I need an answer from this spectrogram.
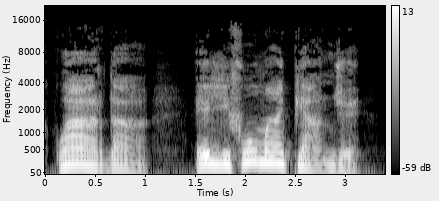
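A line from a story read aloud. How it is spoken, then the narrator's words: Children exclaiming. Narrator (Italian): i fanciulli esclamarono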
